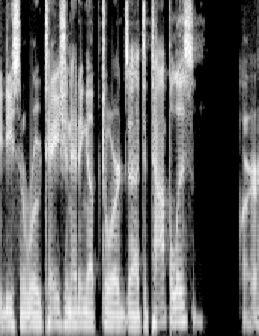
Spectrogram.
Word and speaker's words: Teutopolis: Yeah, still some pretty decent rotation heading up towards Teutopolis. Or, how do you say that? Teutopolis.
